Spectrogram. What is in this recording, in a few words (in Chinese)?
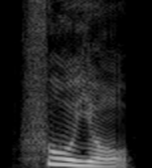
"负有", Chinese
